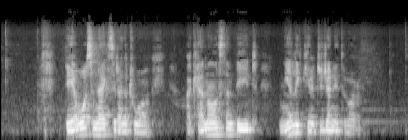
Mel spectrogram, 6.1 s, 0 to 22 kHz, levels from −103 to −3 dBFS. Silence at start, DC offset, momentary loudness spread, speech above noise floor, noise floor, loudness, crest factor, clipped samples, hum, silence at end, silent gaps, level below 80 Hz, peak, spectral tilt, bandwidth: 0.65 s; under 0.1%; 18 LU; 38 dB; -54 dBFS; -16 LUFS; 16 dB; under 0.1%; none; 0.7 s; none; -58 dBFS; -2 dBFS; -4.5 dB/octave; 11.5 kHz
